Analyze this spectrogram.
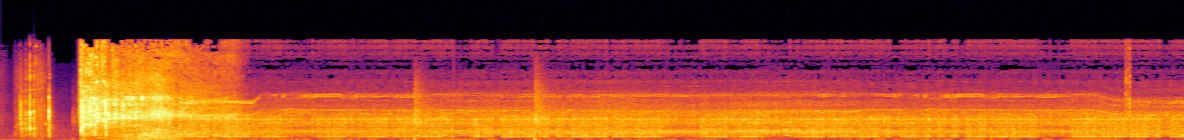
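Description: A small drone's rotors whir steadily and loudly.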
